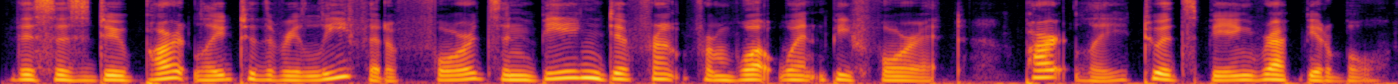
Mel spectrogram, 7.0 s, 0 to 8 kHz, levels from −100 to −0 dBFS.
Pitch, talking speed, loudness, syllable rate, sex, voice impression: 165 Hz, 190 wpm, -18 LUFS, 5.0 syllables/s, female, feminine, middle-aged, tensed, powerful, clear, slightly fluent, intellectual, elegant, lively, slightly strict, slightly sharp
